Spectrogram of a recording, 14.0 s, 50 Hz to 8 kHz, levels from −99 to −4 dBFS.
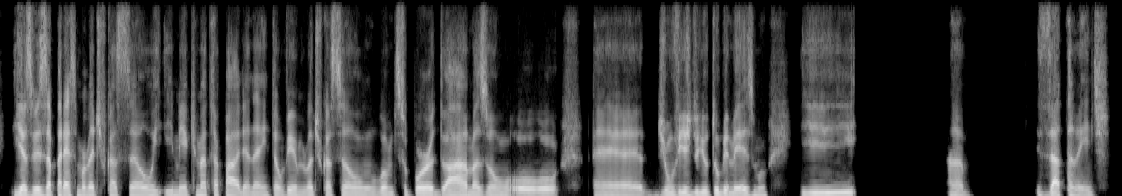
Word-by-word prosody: E, 125 0 +3
às 125 -1 +3
vezes, 130 +1 +2
aparece 145 0 +3
uma 150 -1 -1
notificação 150 0 -1
e 155 - -6
e 150 +1 -4
meio 145 0 -1
que 160 - -8
me 155 - +2
atrapalha, 155 - 0
né. 100 +2 -1
Então, 115 -1 -3
veio 115 0 +1
uma 110 -1 -6
notificação, 105 -1 -2
vamos 105 -1 -2
supor 105 +1 +3
da 100 +4 +4
Amazon 100 -5 -1
ou, 95 -1 +2 0.4
eh, 90 -1 -1
de 115 -3 -3
um 115 - 0
vídeo 120 +3 +2
do - - 0
YouTube 120 +3 +2
mesmo 135 +7 0 0.4
e 120 +2 +1 1.2
Hã. 90 -5 -3 0.9
Exatamente. 125 - -1
115 Hz, 135 wpm, -24 LUFS, 100-135 Hz, 1.2 s, da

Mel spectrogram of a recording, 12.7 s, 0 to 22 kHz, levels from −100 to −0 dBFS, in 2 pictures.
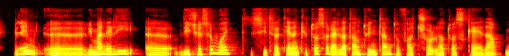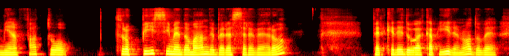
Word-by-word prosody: lei, 195 +6 +2
ehm, 135 -4 -1
rimane 170 +4 +3
lì, 200 +4 0
uhm, 140 -2 -2
dice: 165 +3 -1
"Se 180 +8 -1
vuoi 220 -1 +2 0.2
si - - -8
trattiene 145 +1 0
anche 145 +1 -5
tua 190 - 0
sorella 160 -6 +2
tanto, 160 +2 -2
intanto 155 +2 -1
faccio 155 +2 -3
la 135 -1 -1
tua - - -6
scheda". 125 -2 -2
Mi 140 0 +1
ha 140 0 -1
fatto 155 -2 -3 0.5
troppissime 175 +1 +2
domande 155 +1 +3
per 145 0 0
essere 140 0 0
vero 135 - -1 1.0
perché, 145 +1 +1
lei 160 +1 +4
doveva 145 -1 +3
capire 145 +1 +2
no, 155 +7 +1
dove 140 -3 -2
150 Hz, 155 wpm, -23 LUFS, 140-170 Hz, 1.0 s, lei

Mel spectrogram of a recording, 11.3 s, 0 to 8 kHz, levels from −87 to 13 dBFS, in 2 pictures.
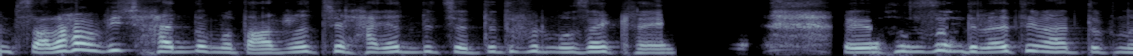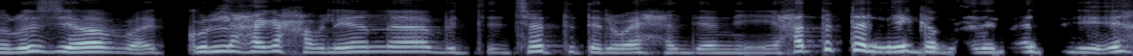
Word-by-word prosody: آه، 255 - -4
بصراحة 260 +9 +6
ما - - -1
فيش 320 +1 -1
حد 255 0 +1
متعرضش 225 +1 0
لحاجات 235 -1 0
بتشتته 235 +1 -4
في 275 - -1
المذاكرة 235 -3 0
يعني. 195 0 -2 1.0
خصوصًا 265 +4 -1
دلوقتي 255 +4 +2
مع 245 -3 +2
التكنولوجيا 230 -1 +1
كل 255 +3 +1
حاجة 255 0 +1
حوالينا 255 +1 -1
بتتشتت 220 +5 -5
الواحد، 205 -1 -4
يعني 195 0 -7
حتّى 275 - +1
التلاجة 265 -8 +4
بقى 210 -3 -5 0.5
دلوقتي 230 +3 -1
240 Hz, 130 wpm, -23 LUFS, 215-260 Hz, 1.0 s, بصراحة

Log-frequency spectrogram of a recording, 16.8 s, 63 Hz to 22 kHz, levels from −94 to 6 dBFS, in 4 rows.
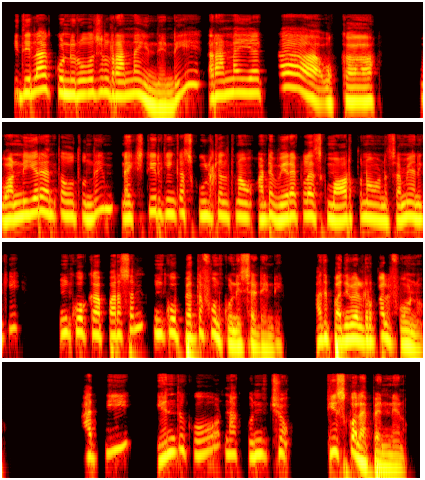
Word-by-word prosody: ఇదిలా 225 +6 +3
కొన్ని 220 -2 +3
రోజులు 225 +2 -1
రన్ 200 +2 +2
అయిందండి. 125 - +1 0.3
రన్ 210 +2 +1
అయ్యాక 230 +4 -3 0.5
ఒక 140 +5 -16 0.8
1 175 +2 +4
ఇయర్ 235 +2 +2
ఎంతో 210 -1 -5
అవుతుంది. 190 +2 -2 0.3
నెక్స్ట్ 185 +4 -3
ఇయర్‌కి 220 -2 -2
ఇంకా 225 +1 -4
స్కూలుకెళ్తున్నాం. 195 -2 -2
అంటే 170 +4 +1
వేరే 185 +3 +4
క్లాస్‌కి 195 -3 -1
మారుతున్నాం 175 +2 0
అన్న 160 - 0
సమయానికి, 180 - 0 0.5
ఇంకొక 230 -1 -1 0.2
పర్సన్ 210 +8 0 0.2
ఇంకోొ 225 +1 +1
పెద్ద - - +3
ఫోన్ 205 -6 +2
కొనేసాడండి. 120 -3 0 0.4
అది 170 - +3
10000 165 +1 +6
రూపాయల 170 +4 0
ఫోను. 120 -6 +1 0.9
అది 225 +7 -6 0.5
ఎందుకో 230 -2 -2 0.3
నాకు 215 - -5
కొంచెం 210 +2 -2 0.4
తీసుకోలేపోయాను 135 - +4
నేను. 100 -3 -6
195 Hz, 135 wpm, -23 LUFS, 170-225 Hz, 0.9 s, 10000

